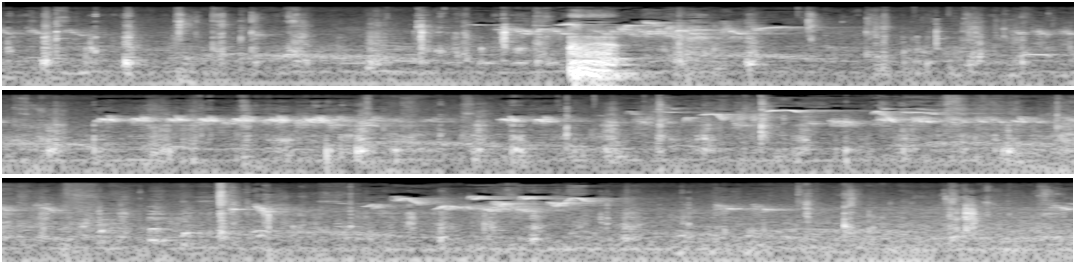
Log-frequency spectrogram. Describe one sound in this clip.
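A young woman slurps and bites into soft food, close to the microphone.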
